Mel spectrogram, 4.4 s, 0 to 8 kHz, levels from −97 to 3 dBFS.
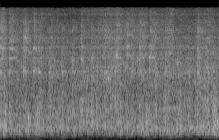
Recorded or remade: remade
